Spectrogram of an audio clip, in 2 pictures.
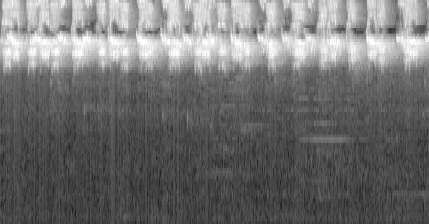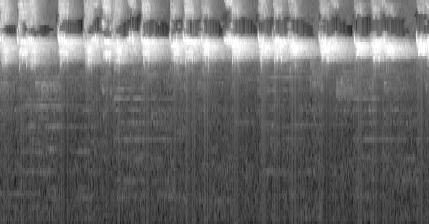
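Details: Black redstart nestlings in a nest in Portugal, eyes newly open and growing their adult feathers, beg in a thin, high, hissing chorus of rapid squeaks that pulses on and off without pause.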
